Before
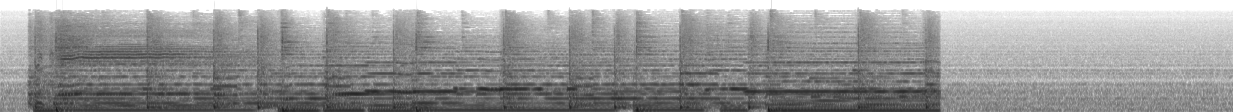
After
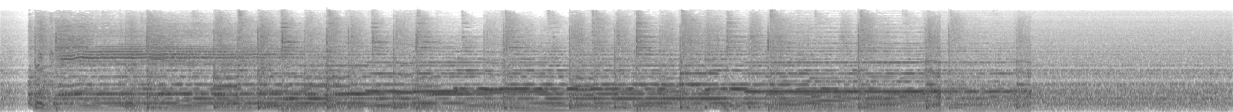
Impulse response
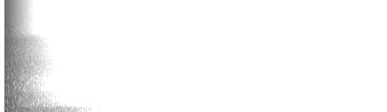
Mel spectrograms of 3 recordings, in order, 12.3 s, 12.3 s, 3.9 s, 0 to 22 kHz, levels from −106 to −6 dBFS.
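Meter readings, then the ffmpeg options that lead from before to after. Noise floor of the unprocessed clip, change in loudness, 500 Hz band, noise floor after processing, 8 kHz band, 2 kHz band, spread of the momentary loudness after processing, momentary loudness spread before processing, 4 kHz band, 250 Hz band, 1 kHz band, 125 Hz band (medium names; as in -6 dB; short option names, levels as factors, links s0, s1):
-52 dBFS, -12.0 dB, -9.5 dB, -50 dBFS, -9.5 dB, -9.0 dB, 11 LU, 4 LU, -9.5 dB, -12.0 dB, -9.5 dB, -23.0 dB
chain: -af "highpass=260,areverse,acompressor=threshold=0.00891:ratio=5,areverse,aecho=1:1:905:0.596,volume=1.41"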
